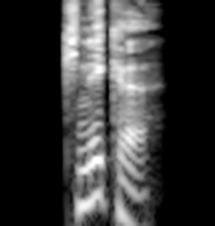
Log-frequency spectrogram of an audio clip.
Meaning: inflection of knicken: 1. first-person singular present 2. first/third-person singular subjunctive I 3. singular imperative
- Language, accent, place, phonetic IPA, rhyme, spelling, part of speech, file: German, Germany, Berlin, [ˈknɪkə], -ɪkə, knicke, verb, De-knicke.ogg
